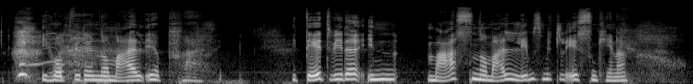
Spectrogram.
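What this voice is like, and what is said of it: Put-on Austrian dialect. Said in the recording (German): “Die österreichische Sprache. Sollen wir da mal ein bisschen im Dialekt reden?”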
